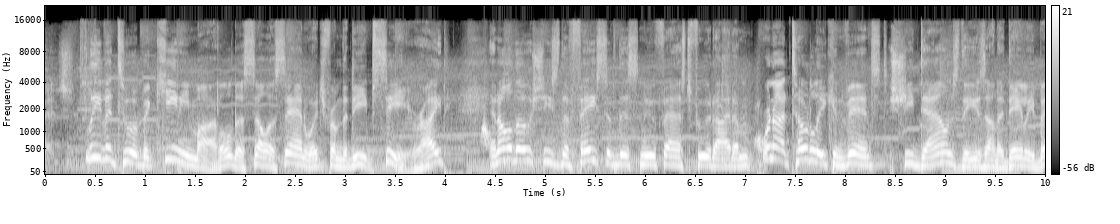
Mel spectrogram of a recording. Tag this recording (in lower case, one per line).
music
speech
